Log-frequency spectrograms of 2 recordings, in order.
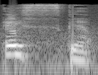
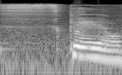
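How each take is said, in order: First: A short eh vowel comes before the s. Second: The word begins directly with the s sound. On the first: The speaker calls it wrong. "they would say a scale" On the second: The speaker calls it right. "my students wouldn't say scale"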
